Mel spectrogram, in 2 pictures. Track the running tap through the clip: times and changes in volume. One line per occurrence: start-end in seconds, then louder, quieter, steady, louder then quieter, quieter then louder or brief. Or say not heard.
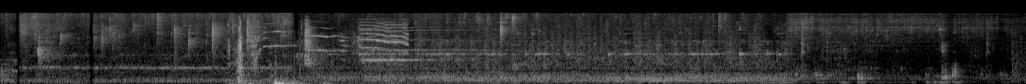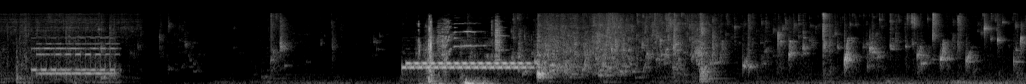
0.0-20.4 quieter then louder.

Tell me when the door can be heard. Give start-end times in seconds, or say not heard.
2.2-4.1, 14.4-15.3.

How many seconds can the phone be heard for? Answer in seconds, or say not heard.
5 s.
